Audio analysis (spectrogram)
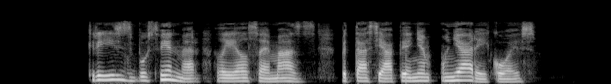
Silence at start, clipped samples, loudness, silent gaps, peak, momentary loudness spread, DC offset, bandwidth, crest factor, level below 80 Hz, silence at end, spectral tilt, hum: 0.9 s; under 0.1%; -15 LUFS; none; 0 dBFS; 8 LU; under 0.1%; 8 kHz; 16 dB; -54 dBFS; 0.75 s; -6 dB/octave; none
